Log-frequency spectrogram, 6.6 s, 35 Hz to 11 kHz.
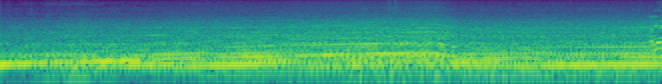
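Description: A 1970 Camaro accelerating through the gears on the road, a loud, steady engine hum rising in pitch, then dipping at a shift before climbing again.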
